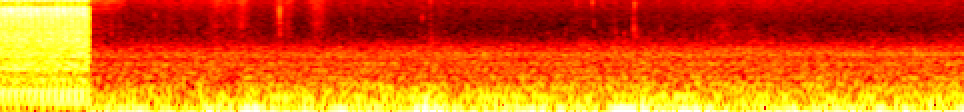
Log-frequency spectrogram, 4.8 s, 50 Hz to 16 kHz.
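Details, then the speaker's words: Nissan Juke 1.2 DIG-T turbo petrol, first start after timing chain kit replacement: smooth, steady low idle, not rattly or lumpy; took a bit of starting, engine sounds healthy. "Well, took a bit of starting, but she sounds beautiful now. Not rattly, not lumpy, nothing. Smooth as anything."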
